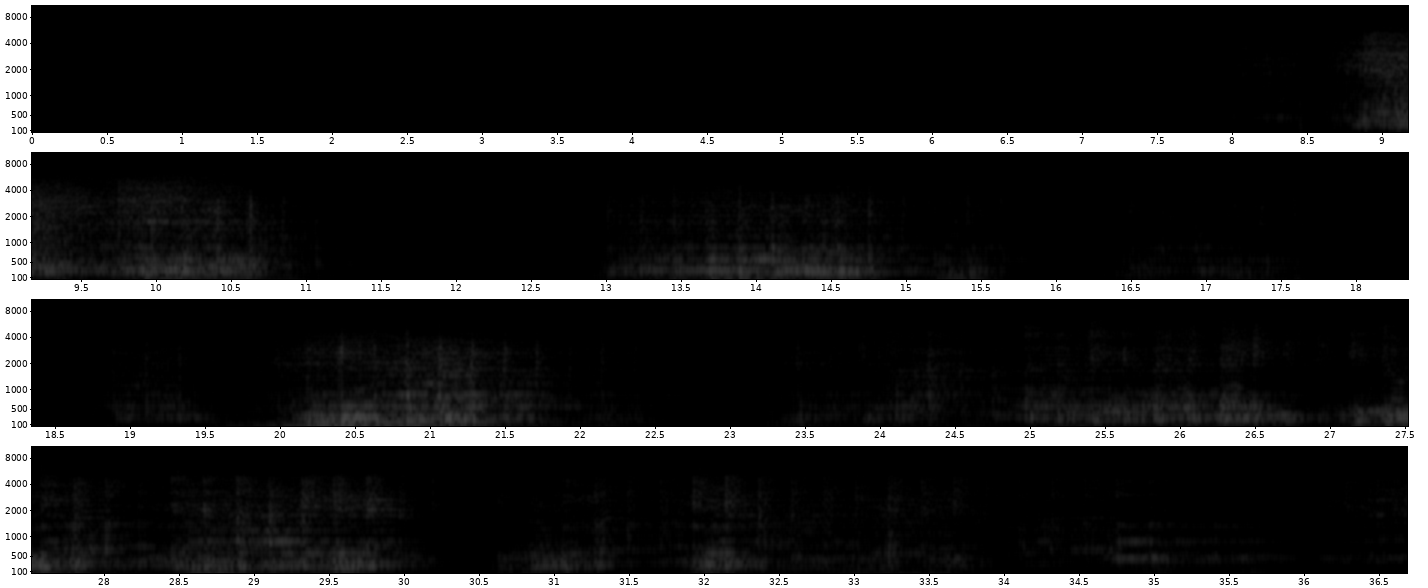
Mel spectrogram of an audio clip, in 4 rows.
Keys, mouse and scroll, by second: 3.2 r, 7.9 c, 13.0 a, 18.6-24.3 shift+middle drag, 24.3 c, 31.0-32.6 scroll down 1.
